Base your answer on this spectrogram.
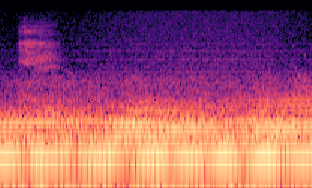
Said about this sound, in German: Und hier wird es gerade ein bisschen lauter, weil ein Hubschrauber übers Haus fliegt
